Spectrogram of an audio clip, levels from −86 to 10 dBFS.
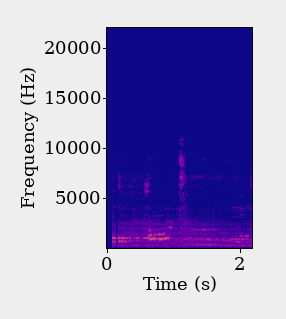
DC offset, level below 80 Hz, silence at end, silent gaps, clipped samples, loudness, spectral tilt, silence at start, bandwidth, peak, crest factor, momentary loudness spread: under 0.1%; under -90 dBFS; 0 s; none; under 0.1%; -45 LUFS; -2 dB/octave; 0.05 s; 11.5 kHz; -28 dBFS; 16 dB; 14 LU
